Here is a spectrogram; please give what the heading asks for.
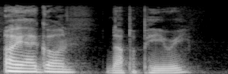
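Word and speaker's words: Napapijri: Do you want to know in the meantime how that's pronounced? Oh yeah, go on. Napapiri. Napapiri.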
